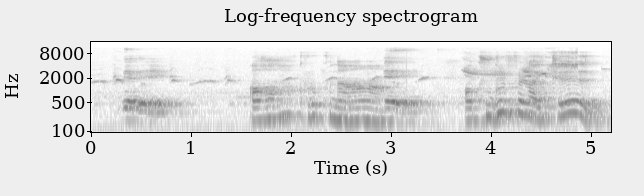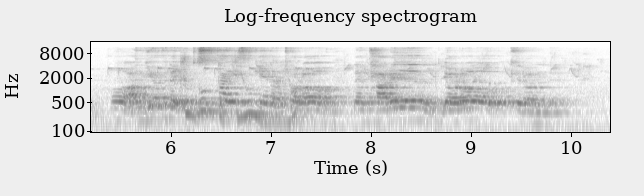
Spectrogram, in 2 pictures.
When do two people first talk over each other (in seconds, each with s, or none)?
6.1 s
